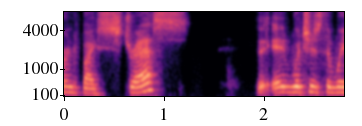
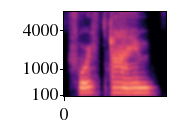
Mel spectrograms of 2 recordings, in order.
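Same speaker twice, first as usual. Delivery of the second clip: ordinary delivery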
